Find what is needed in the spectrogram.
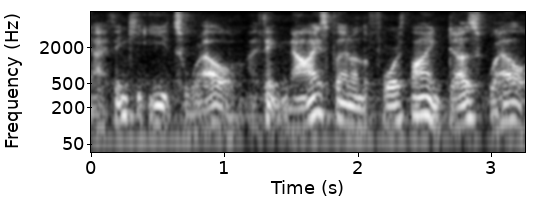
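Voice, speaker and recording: Quiet but animated and excited, a man speaks at a moderate pace with vocal fry, medium pitch and very wide pitch swings. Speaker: hockey fan commentator. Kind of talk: casual reaction video. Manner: quiet, subdued volume; animated, excited.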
